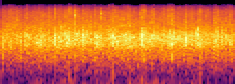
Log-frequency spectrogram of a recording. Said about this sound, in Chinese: 阿们，我们再次拍手给圣灵。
